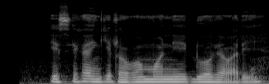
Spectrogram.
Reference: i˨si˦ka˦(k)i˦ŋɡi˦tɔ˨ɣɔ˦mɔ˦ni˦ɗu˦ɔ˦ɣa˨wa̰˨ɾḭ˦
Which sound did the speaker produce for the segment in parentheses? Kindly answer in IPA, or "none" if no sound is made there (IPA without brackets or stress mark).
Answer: none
